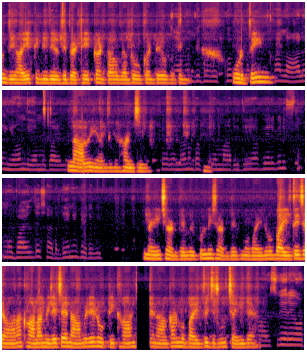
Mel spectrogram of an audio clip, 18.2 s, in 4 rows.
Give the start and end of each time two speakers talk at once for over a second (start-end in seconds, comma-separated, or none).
none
